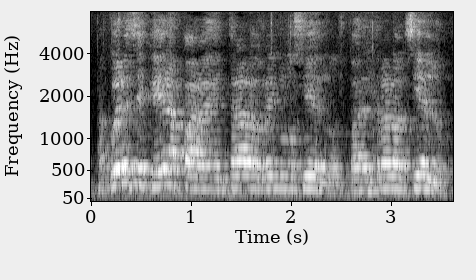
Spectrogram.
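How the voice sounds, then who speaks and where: A man's voice: high-pitched, expressive, quick pace. A man preaching a sermon in Spanish with an emphatic, repetitive cadence. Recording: echoey and distant with faint noise.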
